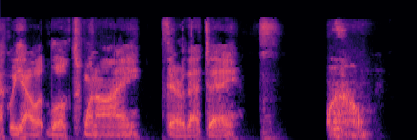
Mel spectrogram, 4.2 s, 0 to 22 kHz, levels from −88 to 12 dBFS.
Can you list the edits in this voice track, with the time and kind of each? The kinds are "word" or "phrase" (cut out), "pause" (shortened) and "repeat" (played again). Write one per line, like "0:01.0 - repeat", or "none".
0:01.6 - word

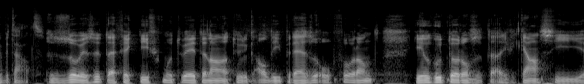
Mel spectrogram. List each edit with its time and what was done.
none

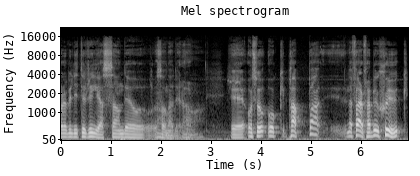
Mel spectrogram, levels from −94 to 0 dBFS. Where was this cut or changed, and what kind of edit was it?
none

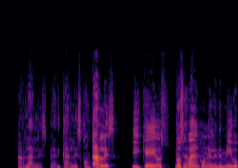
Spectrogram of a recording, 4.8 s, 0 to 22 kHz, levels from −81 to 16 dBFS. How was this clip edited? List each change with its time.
0:02.4 - pause

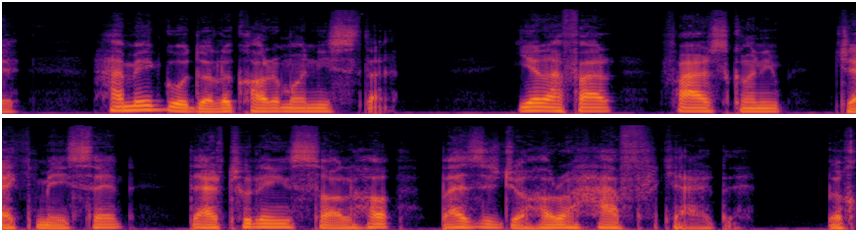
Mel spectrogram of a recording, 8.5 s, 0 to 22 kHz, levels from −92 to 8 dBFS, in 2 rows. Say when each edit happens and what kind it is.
none

